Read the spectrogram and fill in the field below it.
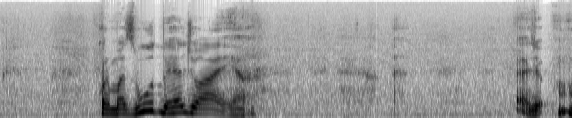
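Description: An elderly man speaks slowly and melodically into a microphone.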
